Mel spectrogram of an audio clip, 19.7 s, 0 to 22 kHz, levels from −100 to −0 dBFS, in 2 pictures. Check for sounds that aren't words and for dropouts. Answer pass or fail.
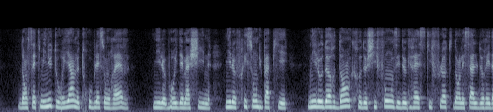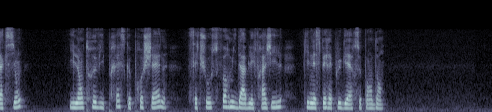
pass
